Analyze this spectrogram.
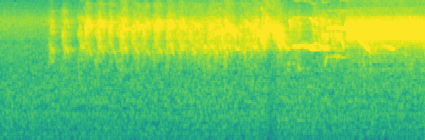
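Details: Weaver bird calling while building a nest: a rapid run of high, dry chattering notes that quickens and merges into a sustained, buzzy sizzling trill toward the end.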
